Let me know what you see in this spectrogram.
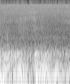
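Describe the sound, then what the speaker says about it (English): Low rolling thunder from a thunderstorm, a deep, muffled rumble that swells and fades in waves, steady and fairly loud with no talk. "We're in the middle of a thunderstorm here."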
